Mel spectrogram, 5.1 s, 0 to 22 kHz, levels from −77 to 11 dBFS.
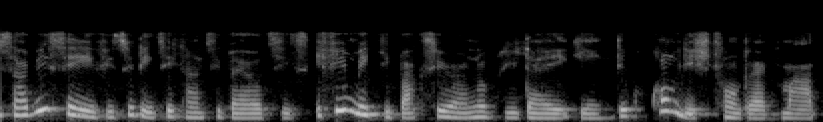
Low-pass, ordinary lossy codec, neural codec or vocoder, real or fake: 7.2 kHz; Opus, 16 kbps; none; real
